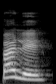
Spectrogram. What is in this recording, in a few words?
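"palais", French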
